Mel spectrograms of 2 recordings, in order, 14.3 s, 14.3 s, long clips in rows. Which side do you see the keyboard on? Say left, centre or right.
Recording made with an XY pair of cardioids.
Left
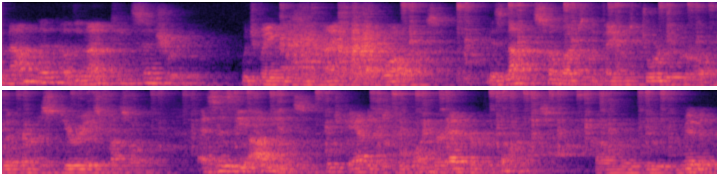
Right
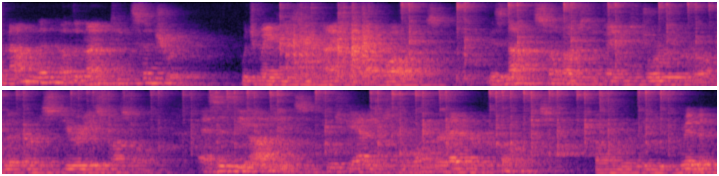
right.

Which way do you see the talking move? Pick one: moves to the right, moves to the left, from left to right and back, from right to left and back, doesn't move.
from right to left and back.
